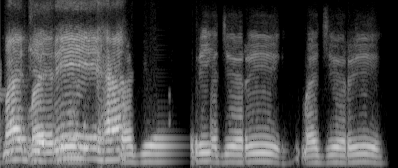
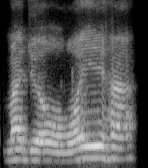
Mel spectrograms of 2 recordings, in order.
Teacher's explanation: dia sudah tidak fathah lagi bukan fathah sempurna dia sudah bercampur dengan kasrah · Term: imalah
